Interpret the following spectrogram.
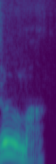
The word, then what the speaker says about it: rumor: Look, in rumor, the amazing matter is that letter R at the first letter must be pronounced, but the letter at the end is not pronounced at all. So it is rumor.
